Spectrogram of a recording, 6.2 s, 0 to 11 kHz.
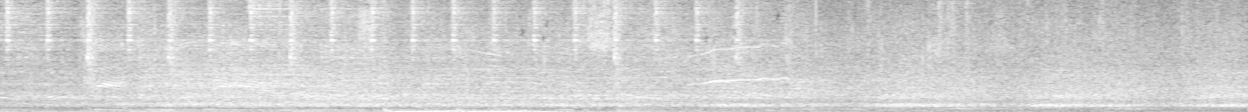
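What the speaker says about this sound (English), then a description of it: "This crowd firmly behind Becky Lynch" A virtual arena crowd in the wrestling game WWE 2K23 cheers and roars behind a Becky Lynch versus B-Fab match entrance, a steady crowd wash with a louder surge midway.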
